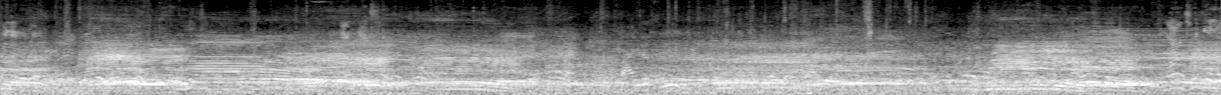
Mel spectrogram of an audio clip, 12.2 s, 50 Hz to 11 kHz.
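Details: Sahiwal bull calf bought by a Noakhali farmer, 27 July: drawn-out harmonic lowing rises near the start and again around ten seconds, set against a constant murmur of voices and crowd chatter.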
